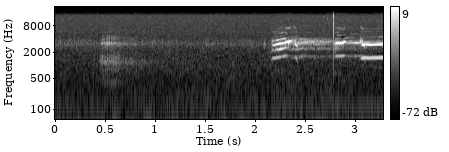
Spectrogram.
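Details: Winter duet from a bald eagle pair at the old nest, Big Bear Lake, California, 22 February 2020: a soft distant note, then loud ringing whistled calls that build and overlap, with a sharp click partway through.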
